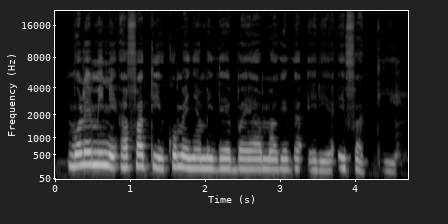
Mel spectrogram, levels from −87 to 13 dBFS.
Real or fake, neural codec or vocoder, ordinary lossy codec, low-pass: real; none; none; none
